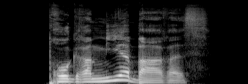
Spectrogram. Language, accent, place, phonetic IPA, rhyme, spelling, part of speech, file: German, Germany, Berlin, [pʁoɡʁaˈmiːɐ̯baːʁəs], -iːɐ̯baːʁəs, programmierbares, adjective, De-programmierbares.ogg
- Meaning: strong/mixed nominative/accusative neuter singular of programmierbar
